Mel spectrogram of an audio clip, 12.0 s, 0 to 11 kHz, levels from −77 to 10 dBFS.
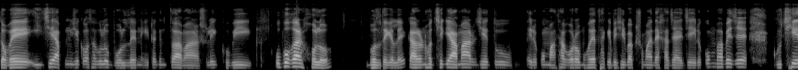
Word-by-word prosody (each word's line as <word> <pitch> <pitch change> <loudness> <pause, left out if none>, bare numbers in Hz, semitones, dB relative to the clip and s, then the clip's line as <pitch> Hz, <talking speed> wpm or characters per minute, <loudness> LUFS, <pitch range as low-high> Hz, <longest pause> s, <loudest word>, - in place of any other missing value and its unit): তবে 130 +1 +5 0.3
এইযে 245 -11 -3
আপনি 145 +1 -16
যে - - -3
কথাগুলো 145 0 -5
বললেন 120 +1 -4
এটা 135 - -9
কিন্তু 130 0 -14
আমার 115 0 -1
আসলেই 135 +5 -7
খুবই 125 +1 -3 0.6
উপকার 175 0 +7
হলো 130 -4 +3 0.7
বলতে 125 -1 +1
গেলে। 120 0 0 0.2
কারণ 135 0 +6
হচ্ছে 140 +1 -2
গিয়ে 145 - +8
আমার 145 0 +4
যেহেতু 135 0 -5 0.5
এরকম 130 +1 -6
মাথা 125 +3 -3
গরম 130 0 -1
হয়ে 130 0 +2
থাকে, 140 -2 -4
বেশিরভাগ 130 0 -2
সময় 130 -1 -3
দেখা 120 0 -2
যায় 115 -1 0
যে 125 - -4
এরকমভাবে 160 +5 -2
যে 160 - +4 0.5
গুছিয়ে 160 +3 +3
135 Hz, 165 wpm, -24 LUFS, 125-145 Hz, 0.7 s, গিয়ে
